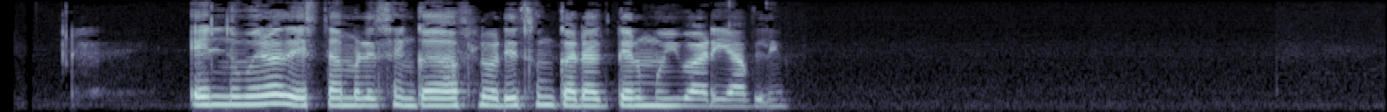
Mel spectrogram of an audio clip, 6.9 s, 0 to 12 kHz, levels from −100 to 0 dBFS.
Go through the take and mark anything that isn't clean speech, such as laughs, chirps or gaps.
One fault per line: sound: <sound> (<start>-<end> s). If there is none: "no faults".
no faults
